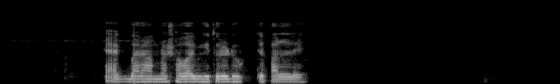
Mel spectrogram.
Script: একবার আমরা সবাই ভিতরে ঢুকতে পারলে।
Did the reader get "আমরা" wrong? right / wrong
right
